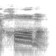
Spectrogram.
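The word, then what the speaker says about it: 訪問: 발음은 네, 호몬.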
